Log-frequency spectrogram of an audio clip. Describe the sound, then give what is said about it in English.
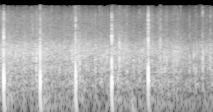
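A church audience applauds during a service, a soft, fairly faint wash of clapping punctuated by several sharper individual claps. “Come on, church, one more time. Can you put your hands together? Welcome each other today.”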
